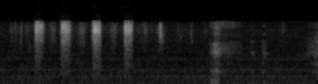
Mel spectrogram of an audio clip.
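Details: A ten-lined June beetle found in Southern California gives a few short, breathy hisses in quick succession while being handled and trying to fly.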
